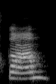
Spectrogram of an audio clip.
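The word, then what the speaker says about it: calm: Silent होता है। ठीक है? तो हाफ काम वक top Simon पाम कट इट in half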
